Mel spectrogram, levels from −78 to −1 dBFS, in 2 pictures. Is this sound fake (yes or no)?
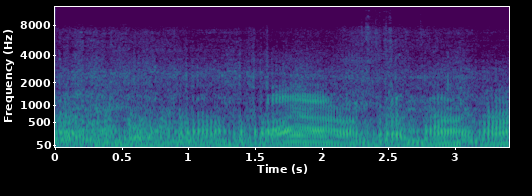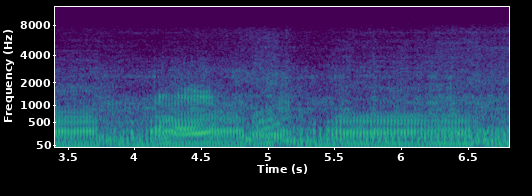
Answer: no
